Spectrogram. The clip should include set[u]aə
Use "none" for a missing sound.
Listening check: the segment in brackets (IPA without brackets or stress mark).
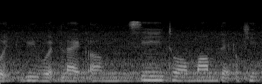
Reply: u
